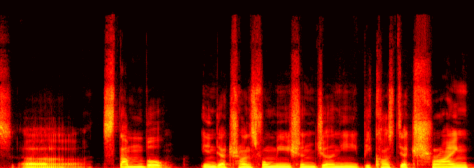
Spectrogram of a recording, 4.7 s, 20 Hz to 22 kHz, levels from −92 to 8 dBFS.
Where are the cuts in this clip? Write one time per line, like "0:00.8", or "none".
none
